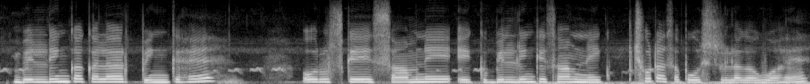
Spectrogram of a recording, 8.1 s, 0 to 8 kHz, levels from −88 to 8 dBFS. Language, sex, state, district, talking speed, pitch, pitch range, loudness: Hindi, female, Haryana, Rohtak, 140 wpm, 235 Hz, 220-250 Hz, -11 LUFS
